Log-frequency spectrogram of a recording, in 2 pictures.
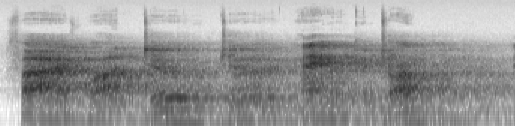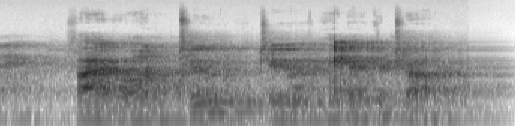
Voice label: veteran pa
